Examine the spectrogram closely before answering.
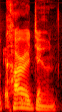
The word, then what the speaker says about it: Cara Dune: right except for me okay so Cara dune like Carano Cara dune okay and there she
